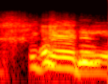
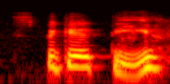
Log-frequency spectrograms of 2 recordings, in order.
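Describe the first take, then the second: First: It is said with a plain American pronunciation. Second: It is said with an exaggerated Italian pronunciation. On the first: "So I'll be like" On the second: "she's like"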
